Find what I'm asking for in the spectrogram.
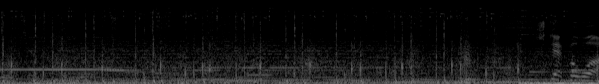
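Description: In the Witcher 3 video game, the horse Roach gallops, a steady rapid clip-clop of hooves under dense game sound, with someone talking throughout.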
